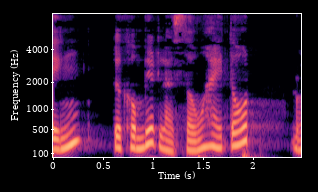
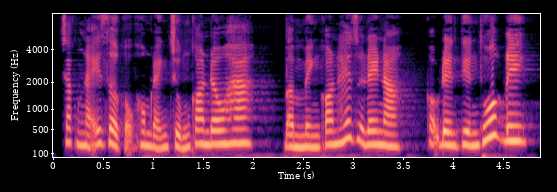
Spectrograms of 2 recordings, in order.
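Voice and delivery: cheeky complaint; 6 semitones higher, 3 dB louder than usual. A narrator's reading. Servant sassing angry young master.

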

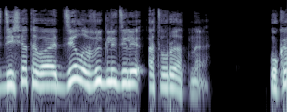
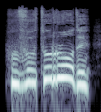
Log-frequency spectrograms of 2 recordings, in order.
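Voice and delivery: higher-pitched indignant woman; 7 semitones higher, 3 dB louder than usual. A narrator's reading. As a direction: burst out in indignation. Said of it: "возмутилась она".

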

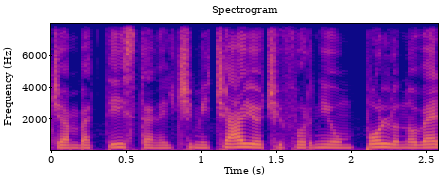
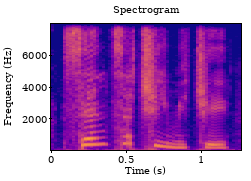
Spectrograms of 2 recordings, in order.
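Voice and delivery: a louder, sharp, spiteful jab; hissed jab; 4 semitones higher, 5 dB louder than usual. A narrator's reading. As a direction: get the last word in, needling. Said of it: "sibilò Maria".

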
